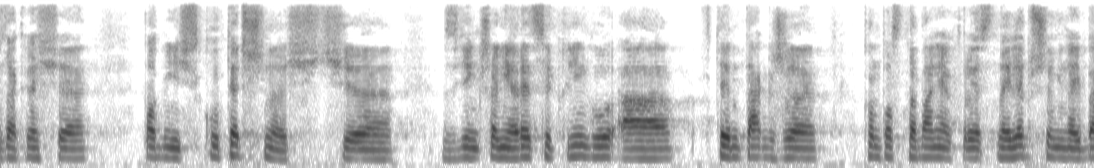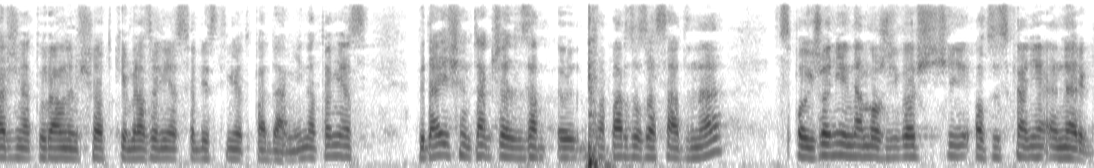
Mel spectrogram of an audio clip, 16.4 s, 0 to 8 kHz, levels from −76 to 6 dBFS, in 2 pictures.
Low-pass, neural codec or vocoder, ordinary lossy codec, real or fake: 7.2 kHz; codec, 16 kHz, 4 kbps, FreqCodec, smaller model; none; fake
